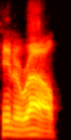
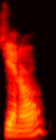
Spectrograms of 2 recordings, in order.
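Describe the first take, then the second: First: The word is said with Spanish sounds. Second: The word is said with English sounds. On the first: "but it's pronounced General" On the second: "In English, it's pronounced General"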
